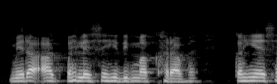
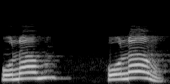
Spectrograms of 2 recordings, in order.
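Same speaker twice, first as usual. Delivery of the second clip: calling the wife loudly, pitched much higher; shouting a name; 9 semitones higher, 4 dB louder, much slower than usual. Acted. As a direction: yell the name across the house. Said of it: "इतना क्यों चिल्ला रहा है". (ज़ोर से पुकारते हुए)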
